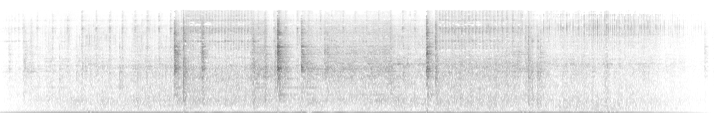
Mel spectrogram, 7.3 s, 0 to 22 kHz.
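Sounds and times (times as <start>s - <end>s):
ten-speed bicycle: 0.0s - 7.2s.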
